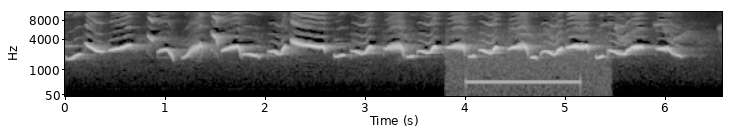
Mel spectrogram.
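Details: Japanese white-eye singing close by in summer, mid-July: an unbroken stream of high, sweet, rapidly slurred warbles and twitters in intricate phrases, with a steady beep tone sounding for about a second toward the end.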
